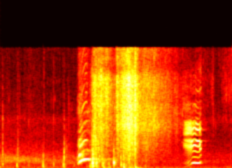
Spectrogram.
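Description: Dry leaves rustle and crunch as a woman falls to the ground.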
